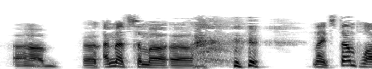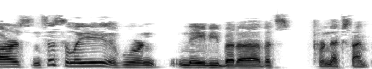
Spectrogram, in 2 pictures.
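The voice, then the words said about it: Polish or Russian-sounding accent. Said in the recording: “you got an accent. You must either be from Poland or Russia... he's not American for sure”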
